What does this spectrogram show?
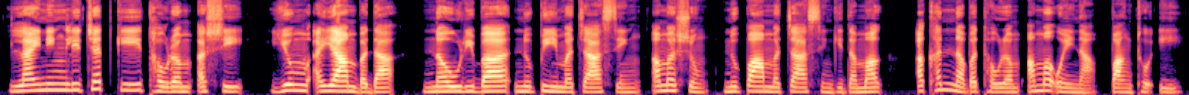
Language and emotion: Manipuri, neutral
